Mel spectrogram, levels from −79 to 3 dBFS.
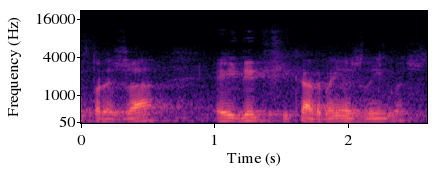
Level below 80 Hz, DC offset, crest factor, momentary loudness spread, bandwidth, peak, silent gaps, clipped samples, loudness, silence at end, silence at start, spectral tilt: -52 dBFS; under 0.1%; 20 dB; 6 LU; 13 kHz; -6 dBFS; none; under 0.1%; -26 LUFS; 0 s; 0 s; -7.5 dB/octave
